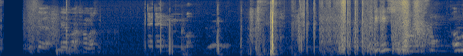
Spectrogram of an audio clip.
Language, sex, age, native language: Icelandic, female, 12, Icelandic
